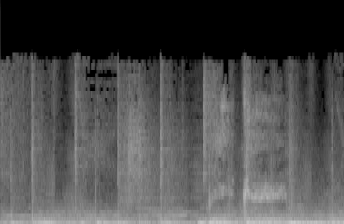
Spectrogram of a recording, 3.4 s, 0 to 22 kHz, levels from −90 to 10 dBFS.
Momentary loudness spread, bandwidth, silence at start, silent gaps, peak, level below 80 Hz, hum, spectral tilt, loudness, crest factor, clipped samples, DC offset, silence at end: 7 LU; 17 kHz; 0 s; none; -2 dBFS; -22 dBFS; none; -5 dB/octave; -18 LUFS; 14 dB; under 0.1%; under 0.1%; 0 s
